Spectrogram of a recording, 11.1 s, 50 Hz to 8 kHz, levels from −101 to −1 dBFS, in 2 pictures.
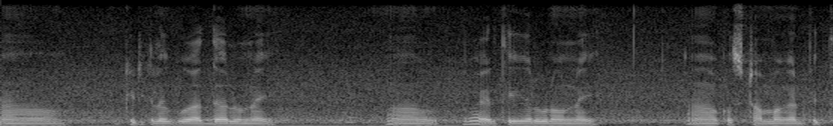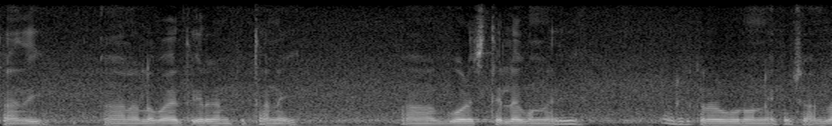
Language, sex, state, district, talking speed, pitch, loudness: Telugu, male, Andhra Pradesh, Srikakulam, 135 wpm, 115 Hz, -37 LUFS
